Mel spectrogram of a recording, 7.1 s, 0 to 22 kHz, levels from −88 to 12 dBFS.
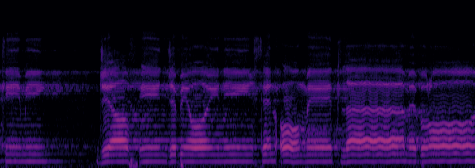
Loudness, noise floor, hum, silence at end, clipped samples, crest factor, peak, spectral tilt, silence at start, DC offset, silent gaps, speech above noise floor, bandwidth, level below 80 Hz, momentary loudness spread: -46 LUFS; -68 dBFS; none; 0 s; under 0.1%; 14 dB; -34 dBFS; -3.5 dB/octave; 0 s; under 0.1%; none; 22 dB; 10.5 kHz; -78 dBFS; 9 LU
